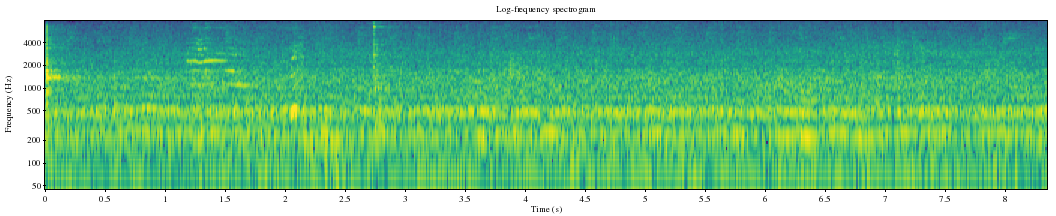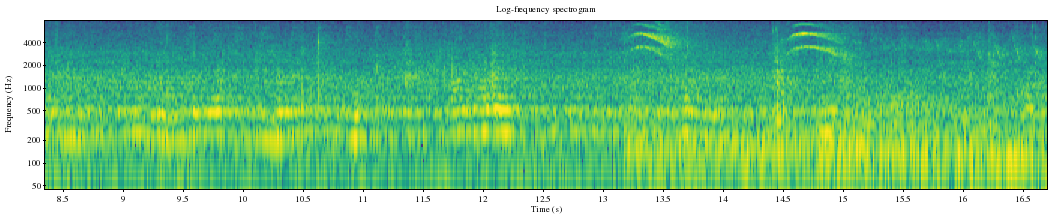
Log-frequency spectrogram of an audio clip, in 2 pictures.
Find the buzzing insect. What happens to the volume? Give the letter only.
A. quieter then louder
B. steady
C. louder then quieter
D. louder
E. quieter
B.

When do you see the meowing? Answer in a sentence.
You can hear the meowing from 1.1 to 2.2 s and from 13.2 to 15.2 s.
